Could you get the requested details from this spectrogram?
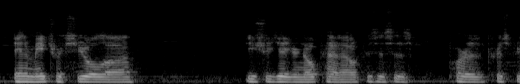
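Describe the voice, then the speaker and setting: A man with a New Jersey accent. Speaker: toy customizer and live streamer. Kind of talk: casual live stream chat. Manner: casual, halting with fillers.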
